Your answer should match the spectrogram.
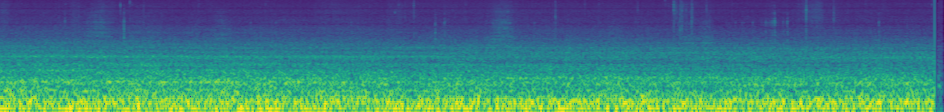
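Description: Steady low road and engine rumble heard inside the cabin of a moving car, with a faint steady hum on top.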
